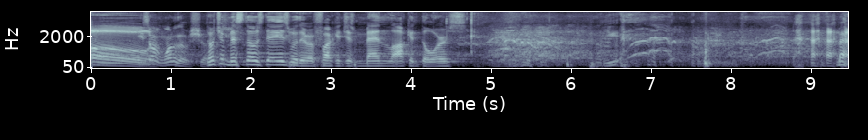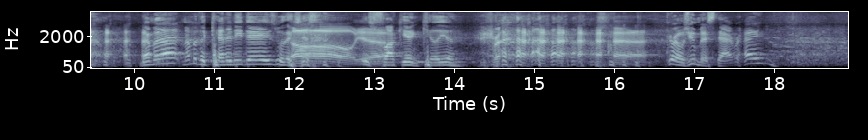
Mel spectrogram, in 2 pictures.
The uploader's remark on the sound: Live from Skankfest! Live From Skankfest 2023.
